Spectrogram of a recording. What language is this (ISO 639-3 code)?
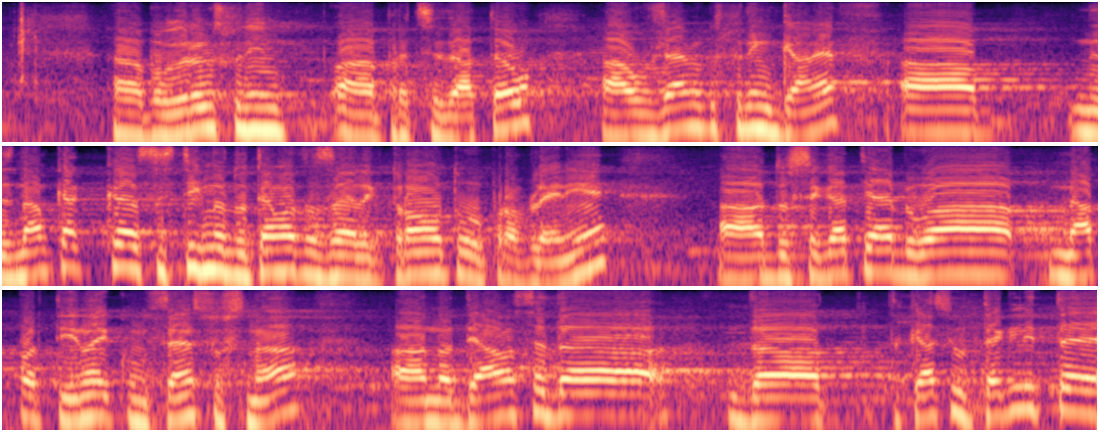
bul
